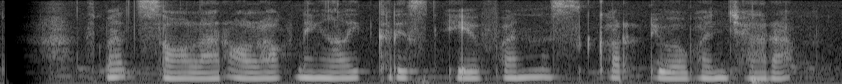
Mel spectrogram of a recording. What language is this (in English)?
Sundanese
